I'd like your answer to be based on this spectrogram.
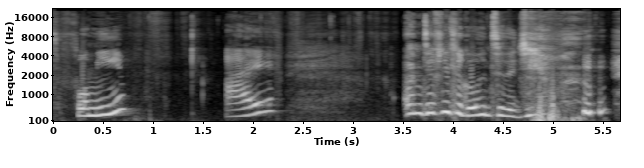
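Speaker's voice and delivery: loud, high and eager; excited. Real, not acted. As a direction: announce it with a big grin. New Year gym resolution.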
